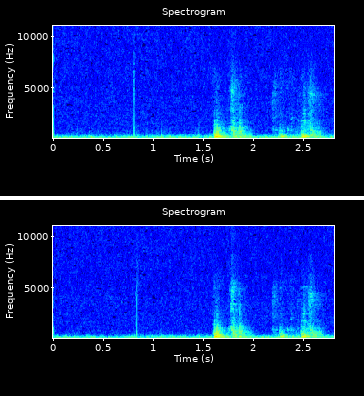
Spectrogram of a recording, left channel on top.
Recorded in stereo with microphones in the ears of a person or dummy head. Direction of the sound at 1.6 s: 10° right (ahead or behind).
